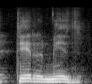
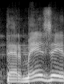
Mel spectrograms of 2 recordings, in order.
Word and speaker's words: Termez: Kata orang Uzbek, bacanya Tirmiz. Termes itu tulisan Inggris, E-nya dibaca I. Ya, Termez. Bacanya kalau bahasa Inggris, Tirmiz. Jangan dibaca Termeze nanti ya.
